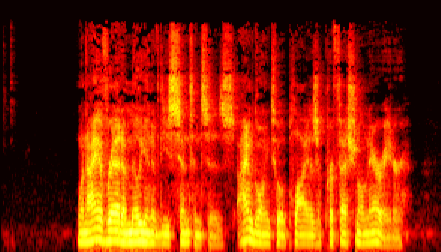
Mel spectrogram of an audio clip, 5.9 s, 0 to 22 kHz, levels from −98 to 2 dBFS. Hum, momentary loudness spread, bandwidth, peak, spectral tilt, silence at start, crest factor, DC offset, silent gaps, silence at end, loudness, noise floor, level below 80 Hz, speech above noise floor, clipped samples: none; 10 LU; 16 kHz; -2 dBFS; -4.5 dB/octave; 1.05 s; 18 dB; under 0.1%; none; 0.5 s; -19 LUFS; -79 dBFS; -54 dBFS; 60 dB; under 0.1%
